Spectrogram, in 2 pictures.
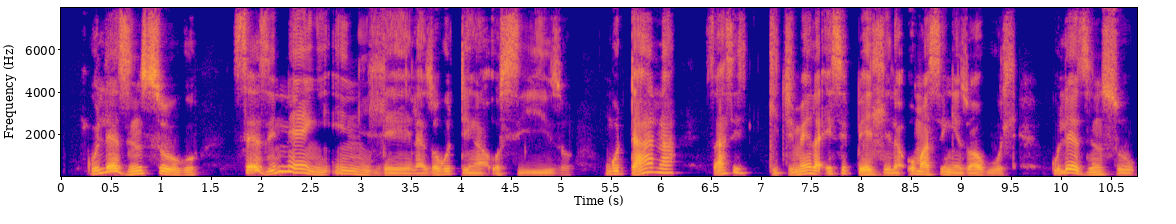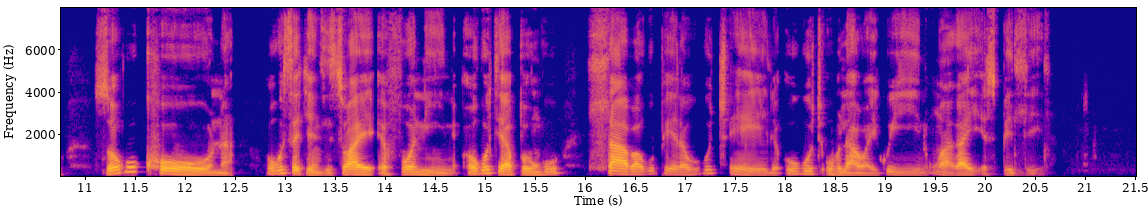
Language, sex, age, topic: North Ndebele, female, 36-49, health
